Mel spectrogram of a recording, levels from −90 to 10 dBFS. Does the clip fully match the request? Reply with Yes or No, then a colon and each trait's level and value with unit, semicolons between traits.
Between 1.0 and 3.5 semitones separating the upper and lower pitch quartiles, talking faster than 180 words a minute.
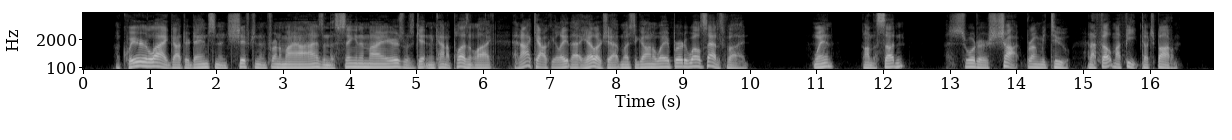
No: average, 4.2 semitones; average, 190 wpm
